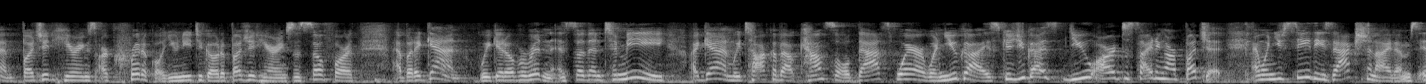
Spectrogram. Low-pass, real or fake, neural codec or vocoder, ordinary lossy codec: 7.2 kHz; real; none; AAC, 32 kbps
